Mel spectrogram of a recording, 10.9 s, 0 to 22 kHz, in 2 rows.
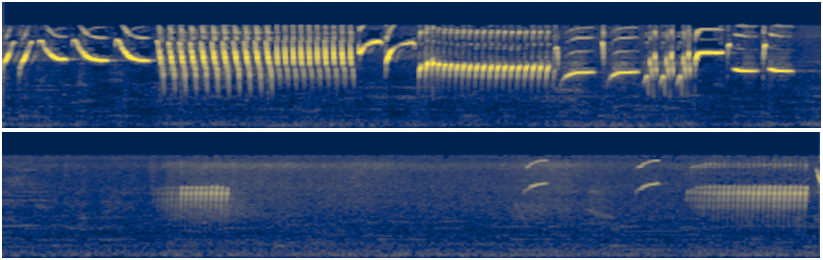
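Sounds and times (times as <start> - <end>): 
Belgian canary song: 0.0 - 5.7, 6.4 - 7.2, 8.7 - 10.8.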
